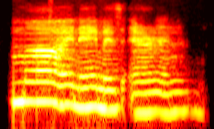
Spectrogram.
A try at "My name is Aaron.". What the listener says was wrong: Yeah, but let's not go into a singy thing for my name is Aaron. Can it be kind of like aggressive almost?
